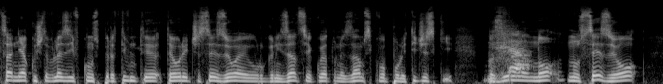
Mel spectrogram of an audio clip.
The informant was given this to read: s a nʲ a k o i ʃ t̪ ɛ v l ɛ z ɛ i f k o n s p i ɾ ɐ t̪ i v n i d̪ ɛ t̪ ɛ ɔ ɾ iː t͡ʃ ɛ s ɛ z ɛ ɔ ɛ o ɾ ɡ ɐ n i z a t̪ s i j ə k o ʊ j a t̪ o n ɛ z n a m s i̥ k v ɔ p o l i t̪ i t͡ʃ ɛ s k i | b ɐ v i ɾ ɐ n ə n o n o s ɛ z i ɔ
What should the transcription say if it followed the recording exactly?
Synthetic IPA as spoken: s a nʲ a k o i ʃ t̪ ɛ v l ɛ z ɛ i f k o n s p i ɾ ɐ t̪ i v n i t̪ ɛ t̪ ɛ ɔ ɾ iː t͡ʃ ɛ s ɛ z ɛ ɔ ɛ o ɾ ɡ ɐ n i z a t̪ s i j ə k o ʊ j a t̪ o n ɛ z n a m s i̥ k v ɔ p o l i t̪ i t͡ʃ ɛ s k i | b ɐ z i ɾ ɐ n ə n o n o s ɛ z ɛ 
